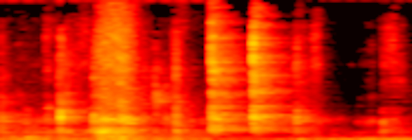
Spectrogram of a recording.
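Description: Chopsticks clicking and scraping against a small porcelain bowl: several sharp clicks and a short scrape in the first second and a half.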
